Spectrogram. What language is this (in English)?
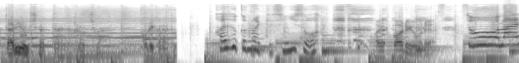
Japanese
